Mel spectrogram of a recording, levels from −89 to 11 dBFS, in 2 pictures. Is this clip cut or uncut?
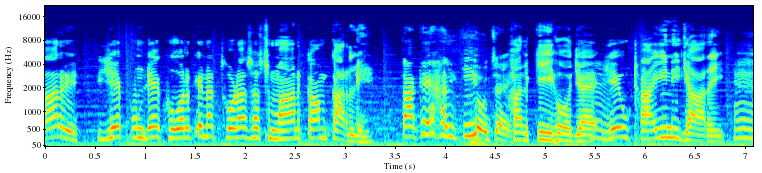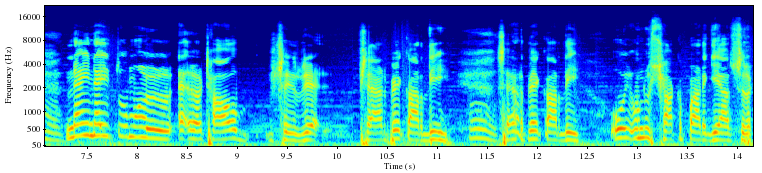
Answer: uncut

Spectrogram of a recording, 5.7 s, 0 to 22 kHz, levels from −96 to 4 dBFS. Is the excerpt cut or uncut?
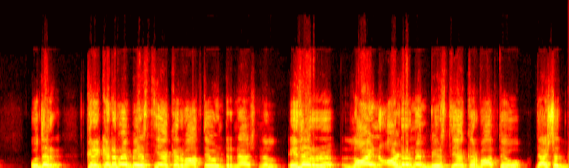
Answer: cut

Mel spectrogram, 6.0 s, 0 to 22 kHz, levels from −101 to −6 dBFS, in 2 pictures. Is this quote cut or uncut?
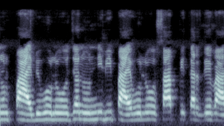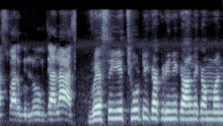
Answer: cut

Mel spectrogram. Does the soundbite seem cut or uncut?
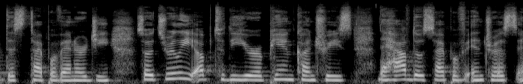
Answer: uncut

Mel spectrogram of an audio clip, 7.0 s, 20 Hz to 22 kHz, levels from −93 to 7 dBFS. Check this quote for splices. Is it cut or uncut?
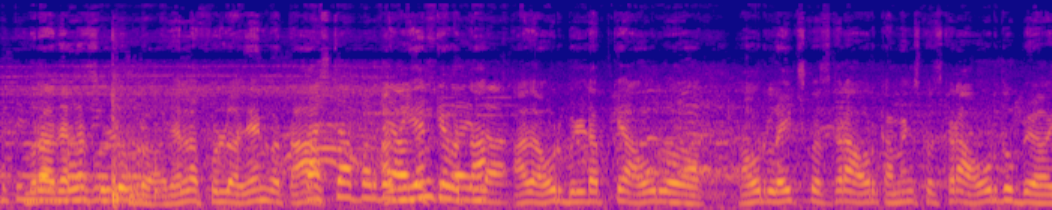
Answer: uncut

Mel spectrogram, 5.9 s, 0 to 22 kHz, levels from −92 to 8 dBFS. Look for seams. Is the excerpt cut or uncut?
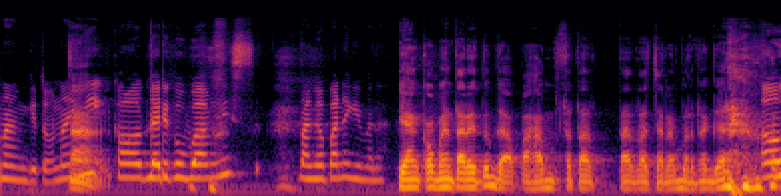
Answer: uncut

